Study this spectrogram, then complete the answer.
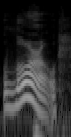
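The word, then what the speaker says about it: Loral: So, a group of three United States companies, NanoRax, United Launch Alliance, and Space Systems Laurel, that's spelled L O R A L, has now been contracted to examine whether building a recycled space station will work.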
